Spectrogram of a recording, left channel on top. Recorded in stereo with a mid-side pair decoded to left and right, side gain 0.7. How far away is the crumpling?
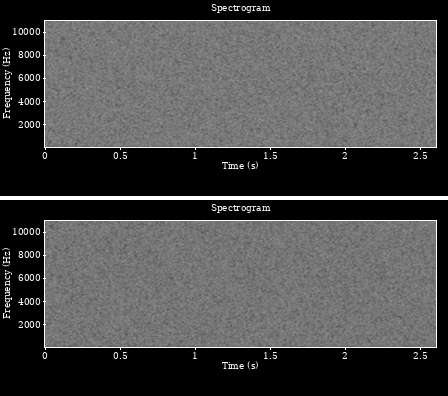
No crumpling in this recording.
